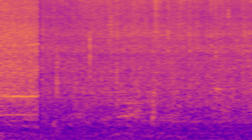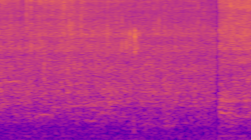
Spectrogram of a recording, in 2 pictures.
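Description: Beaten egg frying in an oiled pan, a steady sizzling hiss with small crackles, cut off briefly twice, about half a second in and near the end.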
